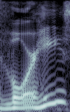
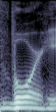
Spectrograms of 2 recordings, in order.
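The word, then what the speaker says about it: Voorhees: his last name is Vorhees Jason Vorhees like New Jersey like New Jersey spelled the same way and everything and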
